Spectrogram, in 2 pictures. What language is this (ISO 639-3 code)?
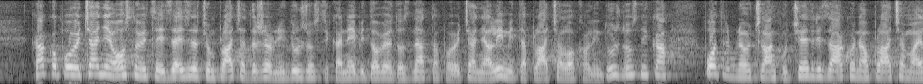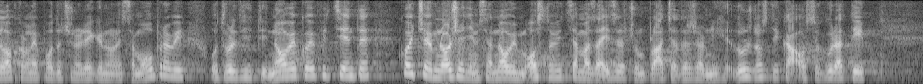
hrv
